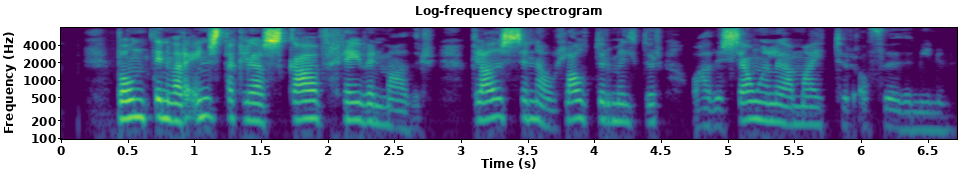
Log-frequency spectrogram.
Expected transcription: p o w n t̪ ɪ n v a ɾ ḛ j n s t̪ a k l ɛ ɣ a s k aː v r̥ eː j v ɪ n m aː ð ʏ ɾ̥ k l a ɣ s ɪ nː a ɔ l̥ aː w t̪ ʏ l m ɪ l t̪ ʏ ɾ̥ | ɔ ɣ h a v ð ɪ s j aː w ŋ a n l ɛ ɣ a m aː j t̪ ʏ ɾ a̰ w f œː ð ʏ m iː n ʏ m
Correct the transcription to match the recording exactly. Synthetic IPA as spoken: p o w n t̪ ɪ n v a ɾ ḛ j n s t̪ a k l ɛ ɣ a s k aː v r̥ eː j v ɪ n m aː ð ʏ ɾ̥ k l a ð s ɪ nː a ɔ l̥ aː w t̪ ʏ ɾ m ɪ l t̪ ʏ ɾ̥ | ɔ ɣ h a v ð ɪ s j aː w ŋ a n l ɛ ɣ a m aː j t̪ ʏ ɾ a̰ w f œː ð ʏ m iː n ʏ m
